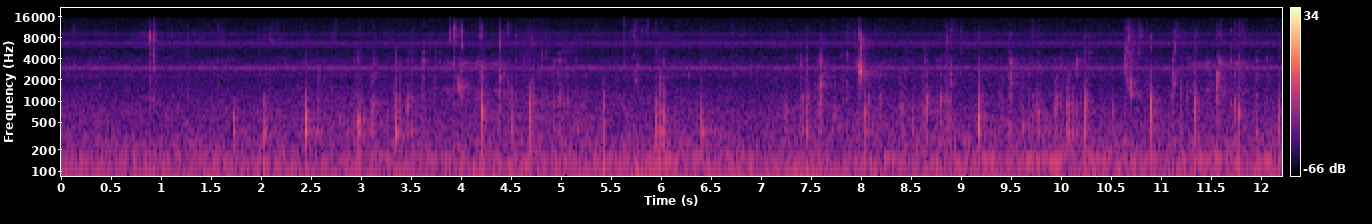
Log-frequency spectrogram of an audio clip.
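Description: Close-miked eating of small ripe bananas: soft, wet mouth clicks and smacks of chewing, scattered irregularly a few times a second, with the occasional faint tear of banana peel.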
